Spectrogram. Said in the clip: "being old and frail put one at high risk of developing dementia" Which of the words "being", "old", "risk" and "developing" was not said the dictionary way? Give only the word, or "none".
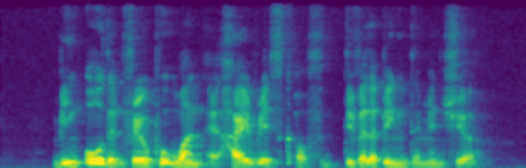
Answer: none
